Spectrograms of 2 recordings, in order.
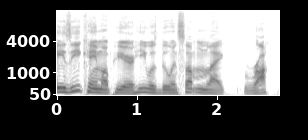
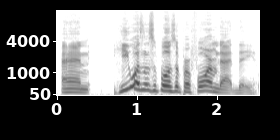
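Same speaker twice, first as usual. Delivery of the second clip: ordinary talk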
